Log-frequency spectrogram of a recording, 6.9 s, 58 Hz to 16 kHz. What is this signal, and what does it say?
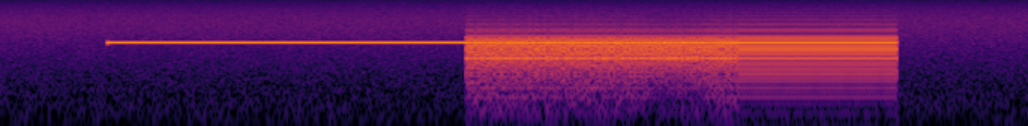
Cassette data (Kansas City type), 1200 baud, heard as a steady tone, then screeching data.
